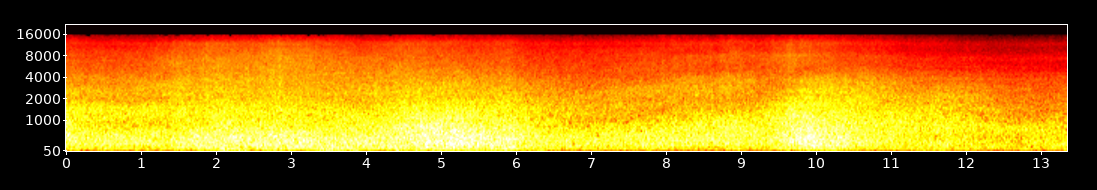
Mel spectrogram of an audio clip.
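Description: Sea surf breaking and washing up a sandy beach, a steady rush that swells louder as waves break about five and ten seconds in.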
